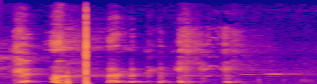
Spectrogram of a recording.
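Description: A person laughing in a string of short bursts, with one sharp click about half a second in.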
